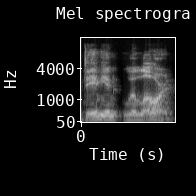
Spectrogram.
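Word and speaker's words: Damian Lillard: little savings before one of your spend-ups and Damien Lillard that is the correct pronunciation don't worry about it he's the Eiffel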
